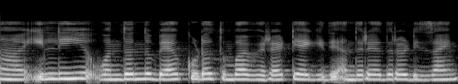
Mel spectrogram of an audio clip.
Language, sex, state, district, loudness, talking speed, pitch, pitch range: Kannada, female, Karnataka, Belgaum, -13 LUFS, 155 wpm, 230 Hz, 225-245 Hz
